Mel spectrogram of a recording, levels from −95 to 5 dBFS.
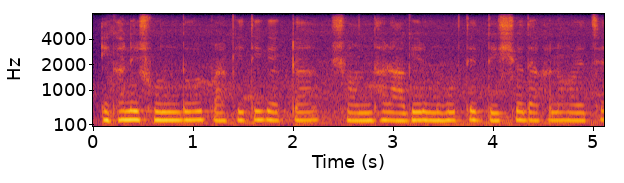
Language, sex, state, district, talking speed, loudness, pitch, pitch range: Bengali, female, West Bengal, Paschim Medinipur, 115 wpm, -16 LUFS, 215 Hz, 205-220 Hz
